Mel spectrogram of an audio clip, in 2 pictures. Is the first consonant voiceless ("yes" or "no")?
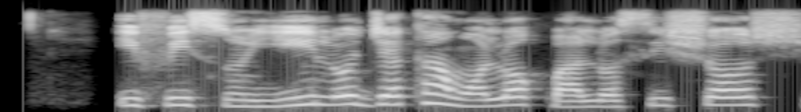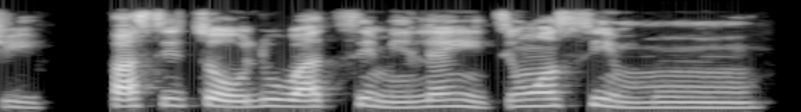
yes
